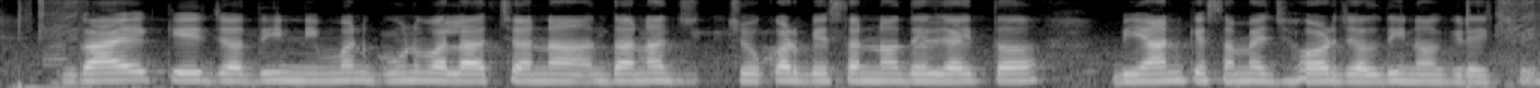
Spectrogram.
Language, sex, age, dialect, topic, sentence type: Magahi, female, 25-30, Western, agriculture, statement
